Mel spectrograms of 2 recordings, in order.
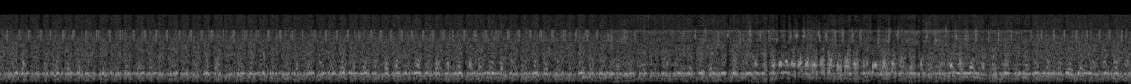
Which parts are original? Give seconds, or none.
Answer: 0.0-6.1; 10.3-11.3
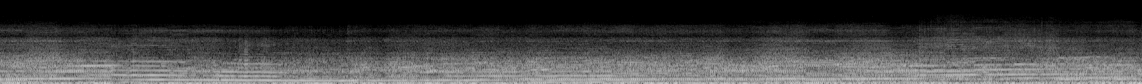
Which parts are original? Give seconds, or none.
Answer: 2.2-3.4

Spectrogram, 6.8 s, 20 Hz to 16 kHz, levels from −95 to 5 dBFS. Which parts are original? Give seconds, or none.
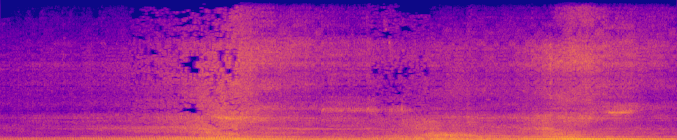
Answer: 1.3-2.4; 3.7-4.3

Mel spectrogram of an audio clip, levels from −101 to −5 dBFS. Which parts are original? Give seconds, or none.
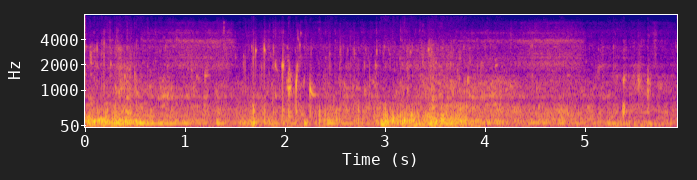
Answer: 0.0-5.1

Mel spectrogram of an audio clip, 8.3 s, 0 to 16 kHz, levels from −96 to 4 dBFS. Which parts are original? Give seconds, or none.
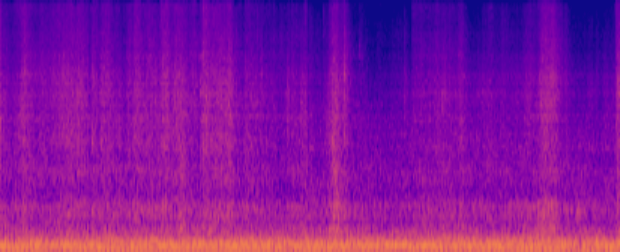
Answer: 0.9-3.6; 4.4-5.1

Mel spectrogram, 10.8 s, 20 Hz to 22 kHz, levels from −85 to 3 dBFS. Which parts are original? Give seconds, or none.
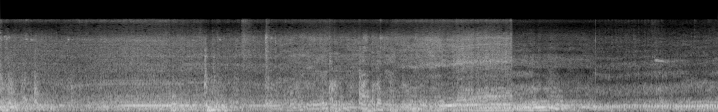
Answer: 0.0-4.4; 6.8-8.0; 8.9-10.8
